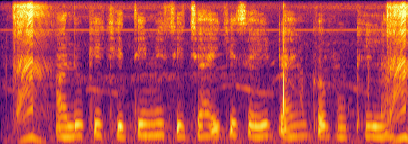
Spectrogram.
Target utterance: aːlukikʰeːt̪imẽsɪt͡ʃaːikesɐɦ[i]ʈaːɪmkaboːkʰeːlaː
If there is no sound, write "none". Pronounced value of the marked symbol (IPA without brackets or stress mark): i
